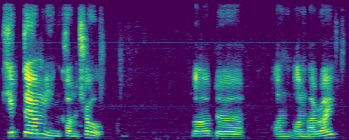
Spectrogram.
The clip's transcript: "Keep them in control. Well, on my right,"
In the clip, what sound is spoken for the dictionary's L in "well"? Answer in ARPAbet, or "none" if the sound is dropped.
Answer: N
